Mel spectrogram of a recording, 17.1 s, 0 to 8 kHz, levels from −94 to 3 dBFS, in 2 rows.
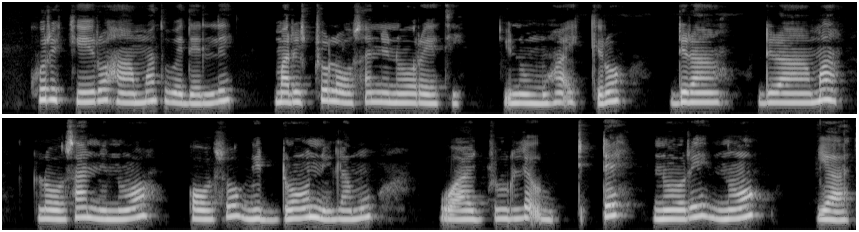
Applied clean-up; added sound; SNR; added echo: none; none; none; none.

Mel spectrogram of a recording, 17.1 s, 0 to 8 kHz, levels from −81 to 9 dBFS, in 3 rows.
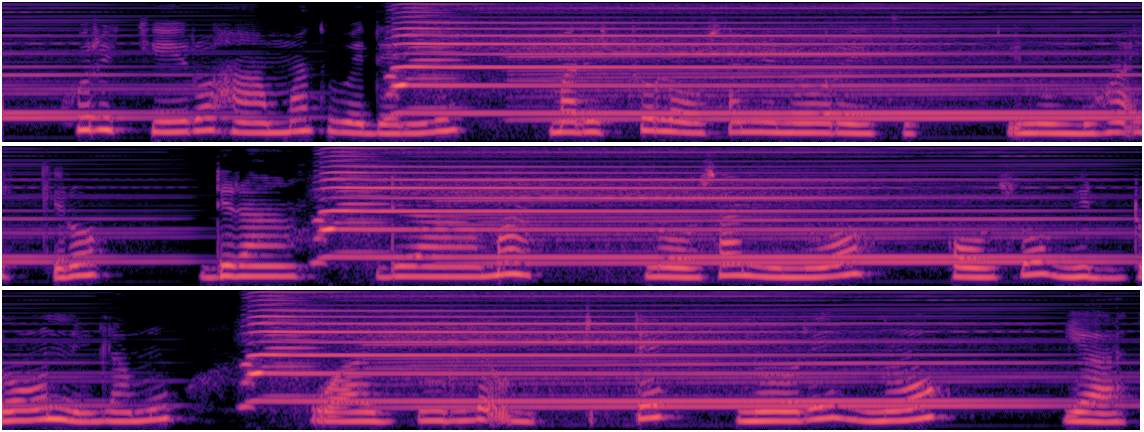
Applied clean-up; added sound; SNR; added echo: none; Harmonica; 0 dB; none.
